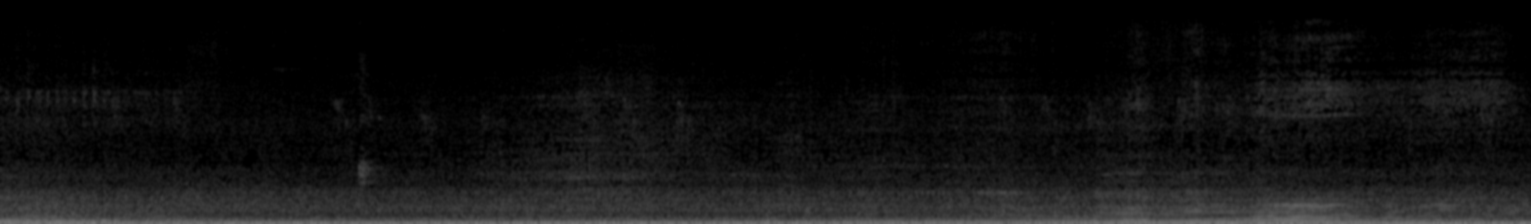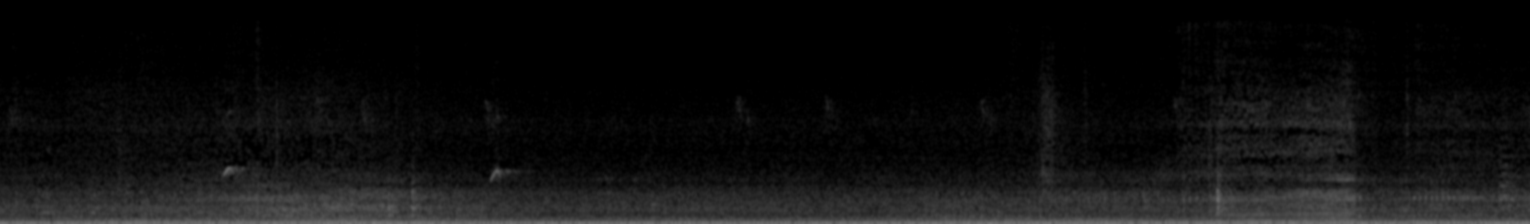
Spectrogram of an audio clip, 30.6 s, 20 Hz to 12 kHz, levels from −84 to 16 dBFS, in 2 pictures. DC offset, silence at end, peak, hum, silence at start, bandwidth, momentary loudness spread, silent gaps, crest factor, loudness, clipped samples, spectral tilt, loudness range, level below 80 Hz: under 0.1%; 0 s; -24 dBFS; none; 0 s; 11 kHz; 4 LU; none; 18 dB; -46 LUFS; under 0.1%; -6.5 dB/octave; 3 LU; -50 dBFS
